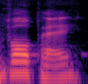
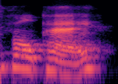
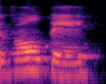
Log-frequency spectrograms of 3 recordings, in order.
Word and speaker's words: Volpe: pronunciations to make sure well it is volpe but a lot of people say volpe and also people say volp it is not volp good uh and you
